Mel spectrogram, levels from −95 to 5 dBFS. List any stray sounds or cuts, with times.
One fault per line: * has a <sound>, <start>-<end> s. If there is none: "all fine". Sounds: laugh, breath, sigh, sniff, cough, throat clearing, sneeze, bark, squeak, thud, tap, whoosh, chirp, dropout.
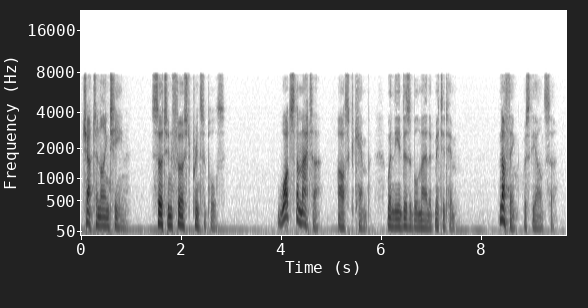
all fine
